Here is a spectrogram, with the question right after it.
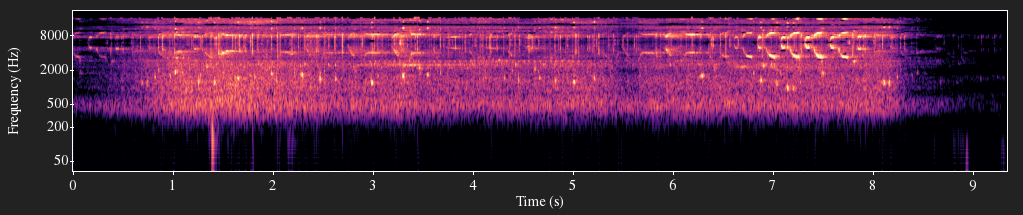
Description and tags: An remix natural sound.
We can see a similarity with sound of jungle.
For create this i used Audacity, i inserted the original sound of water.
First, I removed silence time. After I amplified the sounds of birds with effect and I reduced the sound of water.
With this modifications I improved original sound for have the best sound possible.
I wanted to highlight the sounds of birds to bring out the sounds of water.
After doing that i normalize the sound and i save.
Duration : 0,09mn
